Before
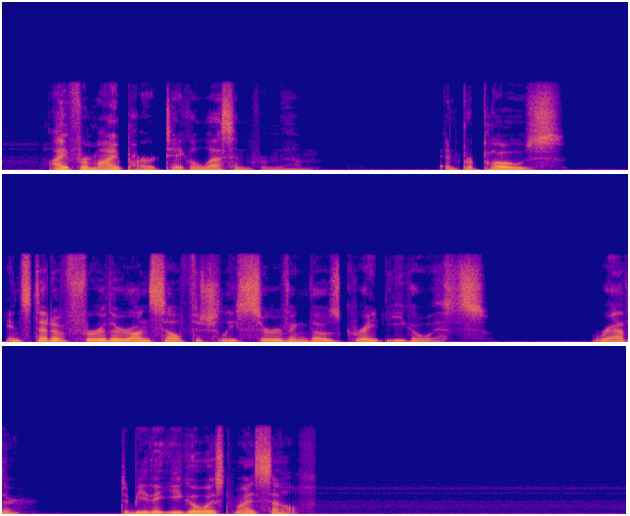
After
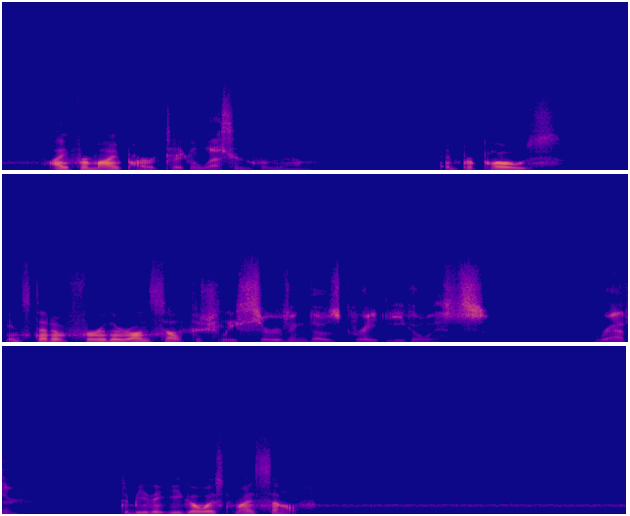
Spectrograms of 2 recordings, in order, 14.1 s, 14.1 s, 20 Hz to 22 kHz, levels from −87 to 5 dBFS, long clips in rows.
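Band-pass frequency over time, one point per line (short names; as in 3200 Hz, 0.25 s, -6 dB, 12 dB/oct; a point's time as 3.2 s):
band-pass, Q 8.3
1.09 s 1000 Hz
1.63 s 3100 Hz
1.88 s 980 Hz
5.76 s 980 Hz
6.74 s 3500 Hz
9.41 s 3500 Hz
10.32 s 1200 Hz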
